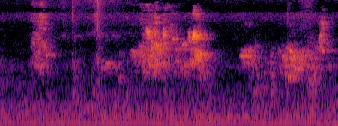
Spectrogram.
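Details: Pet budgies chirping to liven up other budgies, soft broken chirps followed by a louder burst of buzzy warbling, then a short squeaky phrase, with a low hum underneath.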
